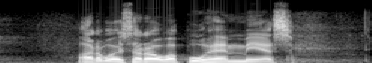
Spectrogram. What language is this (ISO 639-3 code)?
fin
